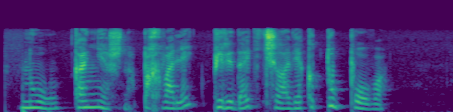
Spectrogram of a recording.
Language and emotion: Russian, angry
